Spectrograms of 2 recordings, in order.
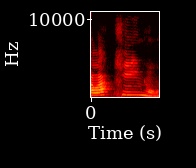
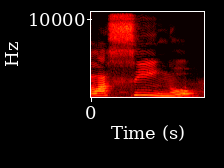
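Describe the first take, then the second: First: The middle consonant is a k sound. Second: The middle consonant is an s sound. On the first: The speaker calls it wrong. "Não tem laquinho" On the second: The speaker calls it right. "eu quero o som do si"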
